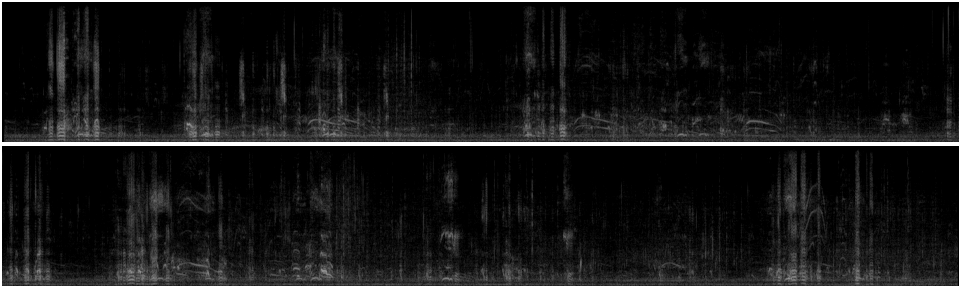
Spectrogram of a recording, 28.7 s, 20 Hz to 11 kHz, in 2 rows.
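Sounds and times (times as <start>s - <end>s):
canvasback: 0.6s - 6.9s, 7.5s - 12.5s, 13.1s - 15.2s, 16.0s - 25.0s, 25.6s - 28.1s.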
